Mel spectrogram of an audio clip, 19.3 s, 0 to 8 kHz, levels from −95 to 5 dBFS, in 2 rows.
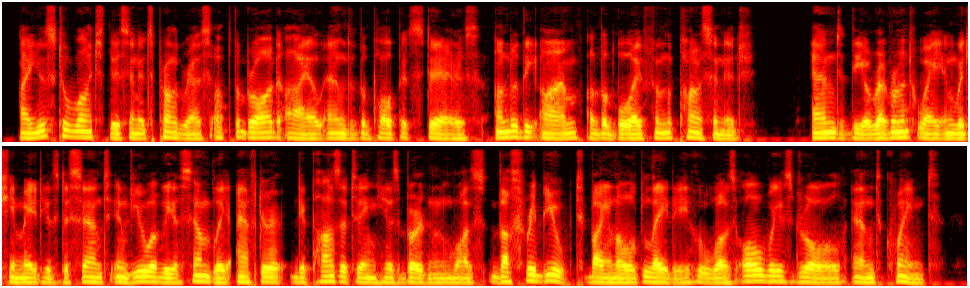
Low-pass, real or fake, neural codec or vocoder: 7.2 kHz; fake; codec, 16 kHz, 2 kbps, FreqCodec, larger model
